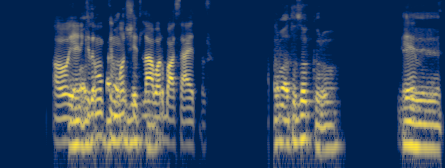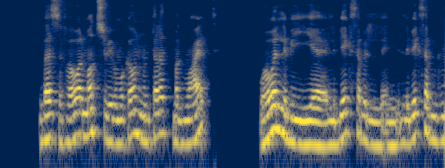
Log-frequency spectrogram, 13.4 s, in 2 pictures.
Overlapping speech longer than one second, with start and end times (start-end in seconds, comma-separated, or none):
1.0-2.4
